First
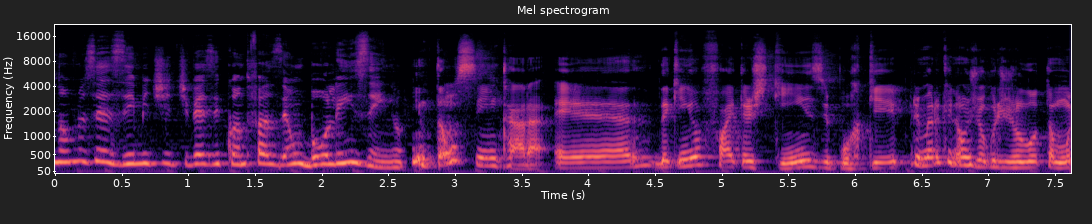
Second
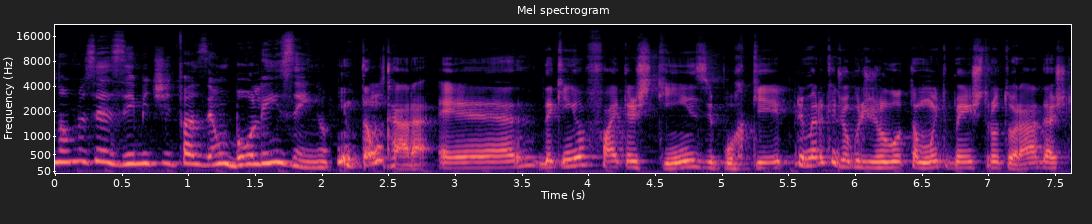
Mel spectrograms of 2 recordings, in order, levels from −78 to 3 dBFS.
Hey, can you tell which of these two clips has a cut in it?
second; 3 cuts; at 0.9 s, 2.5 s, 5.9 s

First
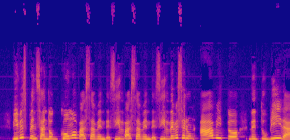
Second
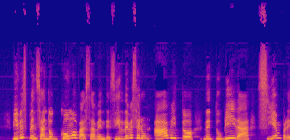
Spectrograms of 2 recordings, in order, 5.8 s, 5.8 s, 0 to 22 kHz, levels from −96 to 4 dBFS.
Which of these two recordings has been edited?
first; 1 cut; at 2.5 s

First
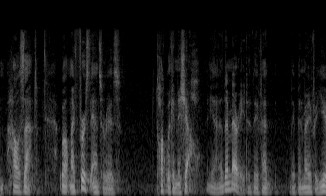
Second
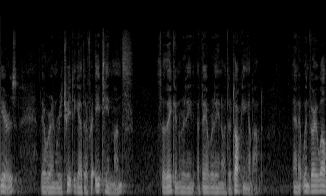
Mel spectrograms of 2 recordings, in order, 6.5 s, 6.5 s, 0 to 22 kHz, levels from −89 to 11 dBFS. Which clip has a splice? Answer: first; 2 cuts; at 3.4 s, 4.1 s

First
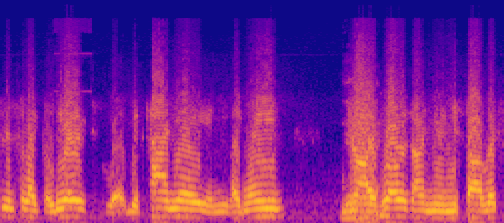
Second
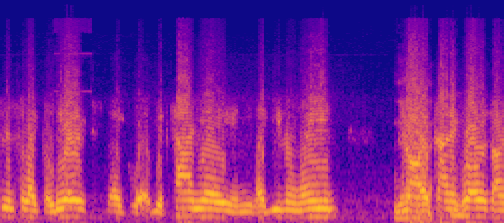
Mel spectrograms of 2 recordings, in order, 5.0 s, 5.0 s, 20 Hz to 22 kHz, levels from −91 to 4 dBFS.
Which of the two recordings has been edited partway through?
first; 3 cuts; at 1.0 s, 2.4 s, 3.8 s

